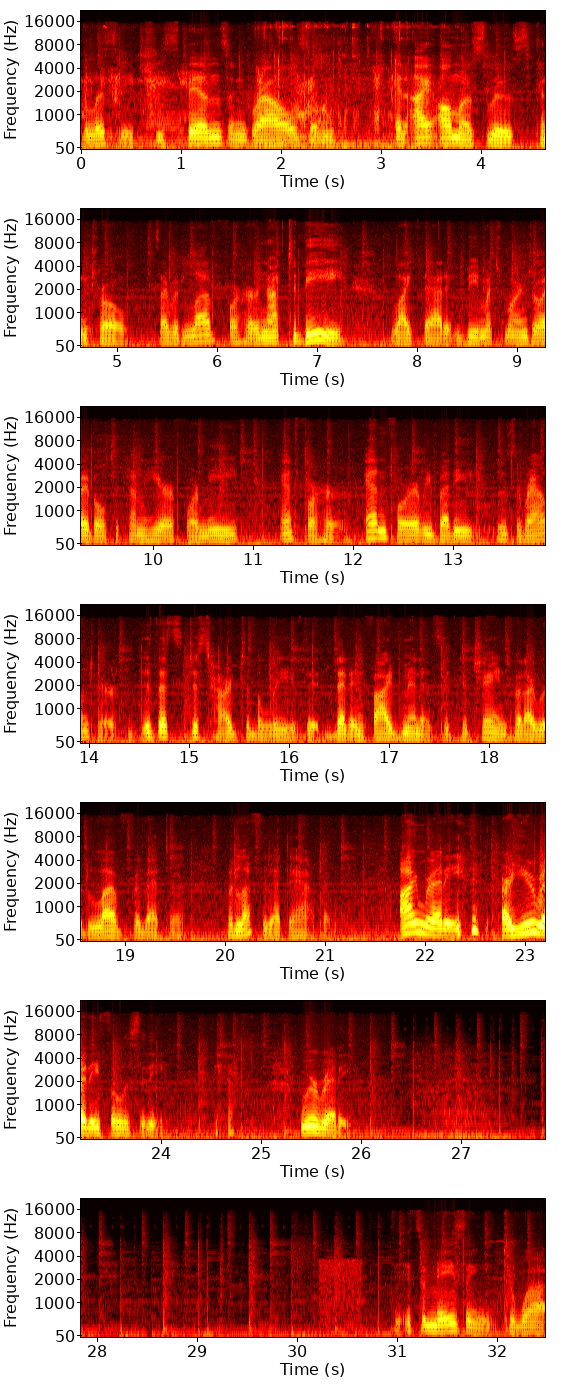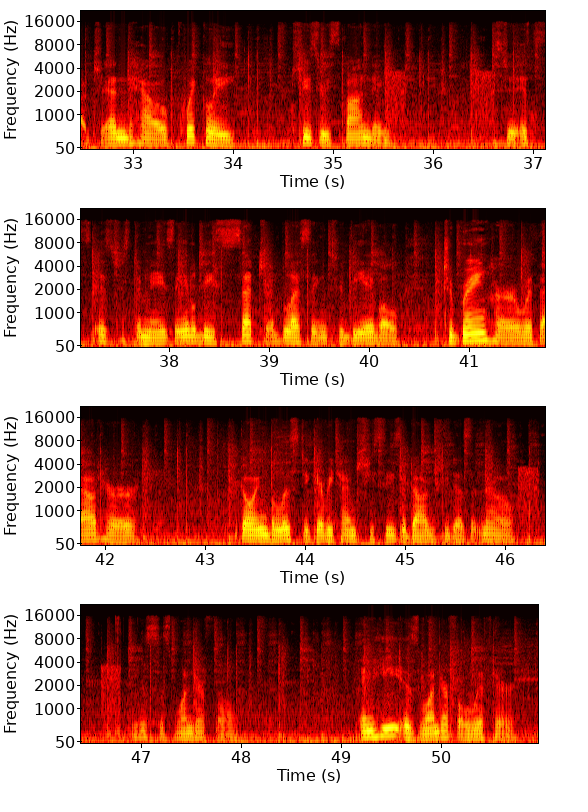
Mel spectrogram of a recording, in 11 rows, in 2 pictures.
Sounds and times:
Speech: 0.0 - 21.0, 21.8 - 24.0, 25.4 - 25.9, 31.0 - 34.0, 34.6 - 35.6, 36.6 - 42.4, 43.3 - 46.1, 46.9 - 48.0, 49.2 - 50.8
Music: 0.0 - 50.9.

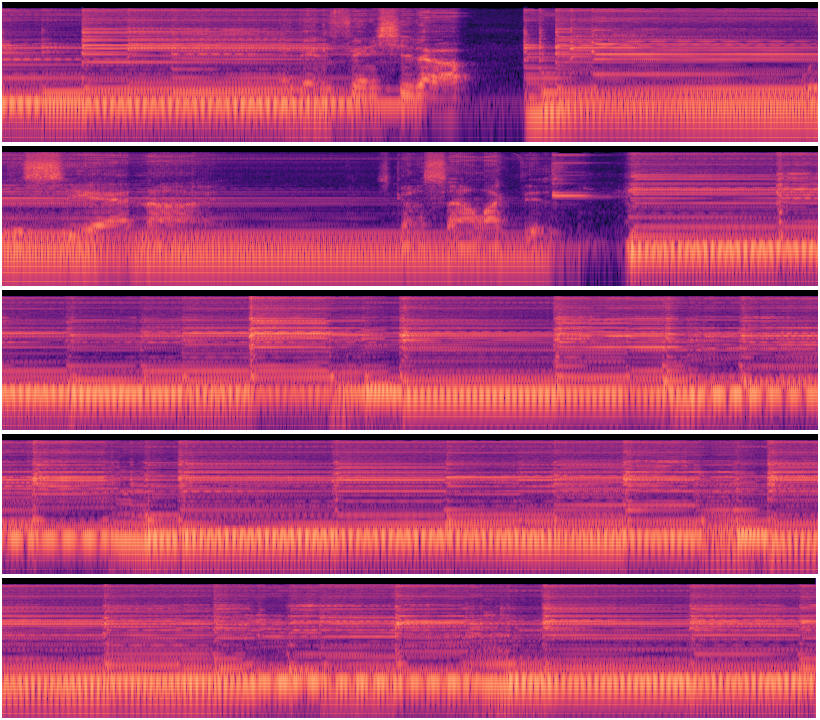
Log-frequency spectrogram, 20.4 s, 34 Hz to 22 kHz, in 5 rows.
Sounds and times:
Electric guitar: 0.0 - 20.3
Speech: 1.4 - 2.4, 4.0 - 5.2, 6.0 - 7.0.

